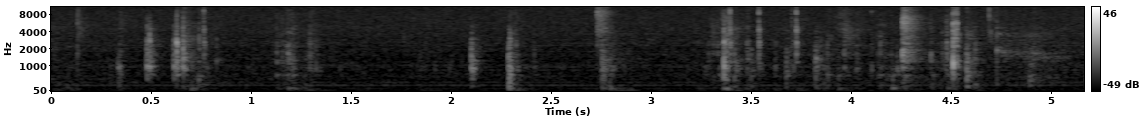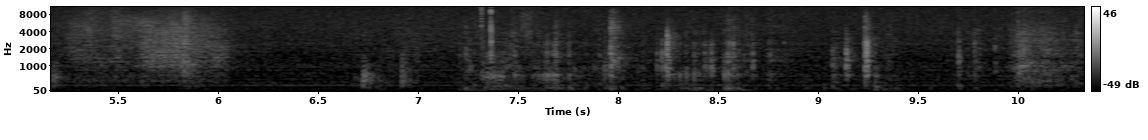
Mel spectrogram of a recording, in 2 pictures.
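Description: Irregular clicks, taps and knocks from objects and the camera being handled close to the microphone, with a brief rustle about five and a half seconds in and a faint steady hum underneath.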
